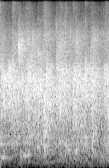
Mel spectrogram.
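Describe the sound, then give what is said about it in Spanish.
An audience applauds after a prayer, with dense overlapping claps forming a continuous, even wash of sound from start to finish, and no voices stand out. “Punte sus palmas, fuerte el aplauso.”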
